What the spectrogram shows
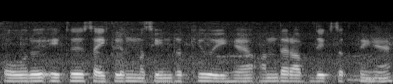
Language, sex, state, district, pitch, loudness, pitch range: Hindi, female, Haryana, Jhajjar, 150 Hz, -16 LUFS, 145-155 Hz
